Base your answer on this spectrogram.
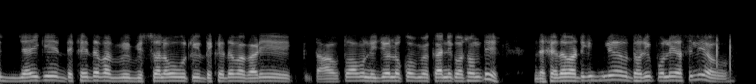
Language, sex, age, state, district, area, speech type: Odia, male, 18-30, Odisha, Kalahandi, rural, conversation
